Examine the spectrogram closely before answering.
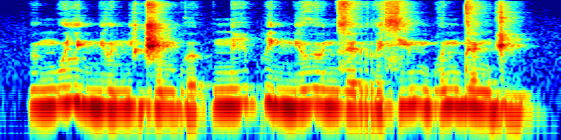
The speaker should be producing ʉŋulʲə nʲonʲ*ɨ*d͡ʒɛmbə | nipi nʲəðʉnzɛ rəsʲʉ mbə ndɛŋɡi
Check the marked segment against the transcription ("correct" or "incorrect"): incorrect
